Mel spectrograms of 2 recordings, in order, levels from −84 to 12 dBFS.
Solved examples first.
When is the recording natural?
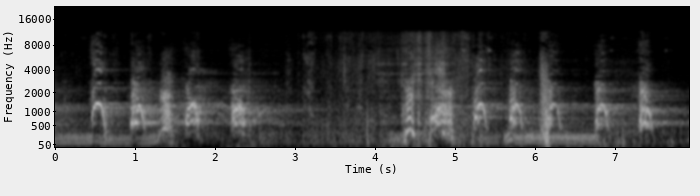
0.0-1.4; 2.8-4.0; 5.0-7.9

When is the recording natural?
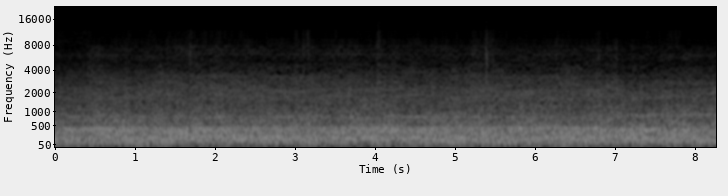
none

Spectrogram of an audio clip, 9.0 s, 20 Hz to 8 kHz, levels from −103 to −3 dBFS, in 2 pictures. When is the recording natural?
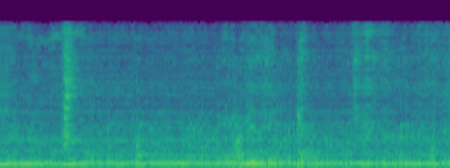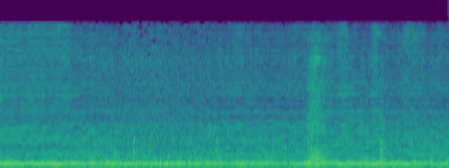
5.7-6.6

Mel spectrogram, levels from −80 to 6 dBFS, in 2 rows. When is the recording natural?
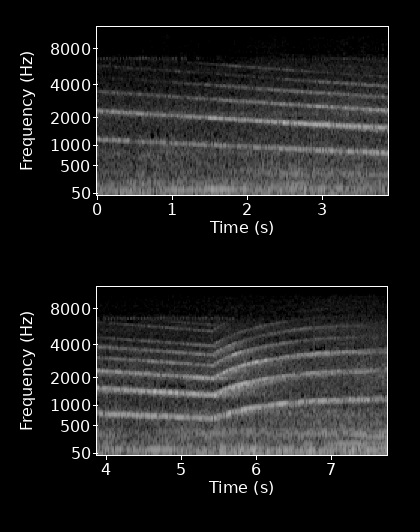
0.0-1.4; 2.1-3.0; 3.9-7.8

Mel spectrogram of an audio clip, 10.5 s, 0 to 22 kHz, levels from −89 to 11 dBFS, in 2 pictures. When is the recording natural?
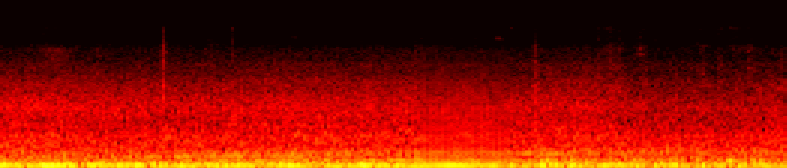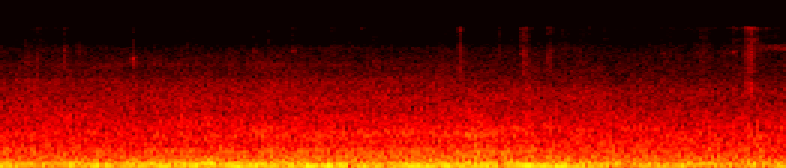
0.0-2.8; 3.4-10.5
